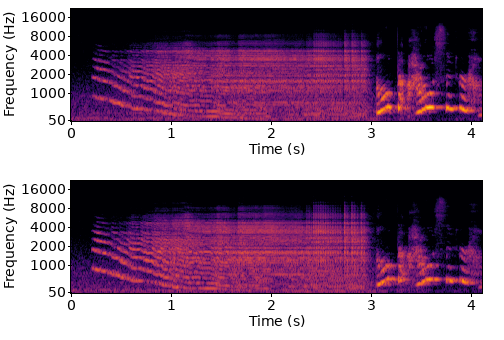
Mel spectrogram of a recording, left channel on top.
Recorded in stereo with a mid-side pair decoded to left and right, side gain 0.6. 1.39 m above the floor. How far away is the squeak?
About 1.1 m.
